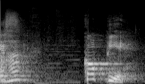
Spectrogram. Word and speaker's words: Skopje: macedonia del Norte que es copie es copie así se pronuncia en español se escribe copque o copg pero es copie se encuentra en el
